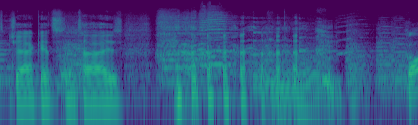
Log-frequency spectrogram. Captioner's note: laughs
